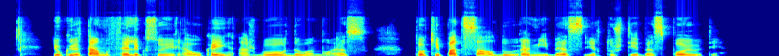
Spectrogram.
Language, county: Lithuanian, Vilnius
